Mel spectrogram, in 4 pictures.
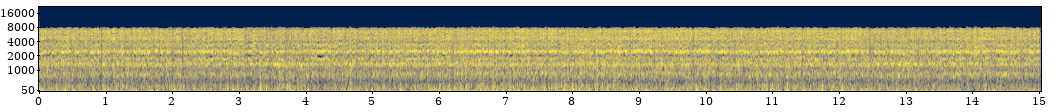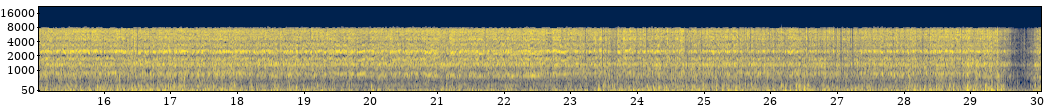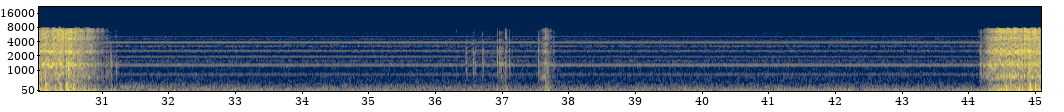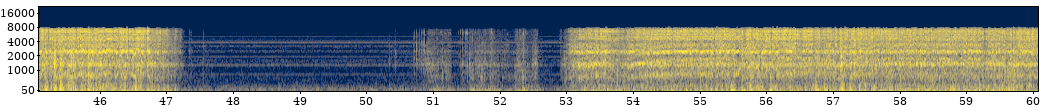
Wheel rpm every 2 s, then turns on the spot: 220, 220, 210, 220, 230, 230, 220, 220, 230, 210, 210, 220, 230, 230, 200, 70, 0, 0, 0, 0, 0, 0, 120, 120, 0, 0, 50, 200, 240, 210.
none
